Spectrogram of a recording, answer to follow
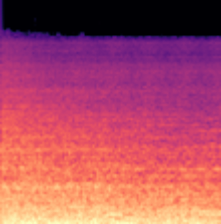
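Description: Closing theme of a TV news programme dying away: a deep, loud rumble left after the music's tones have faded, slowly getting quieter.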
